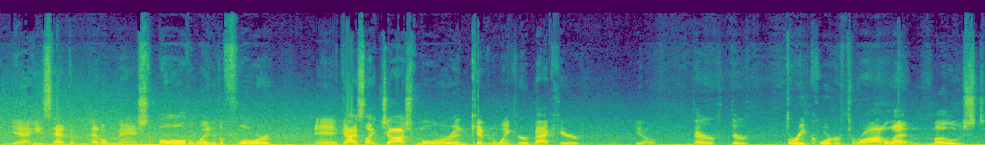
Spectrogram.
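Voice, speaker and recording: Music plays in the background and the room echo is audible as a fairly high-pitched man speaks at a moderate pace with ordinary pitch variation. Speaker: sim racing commentator. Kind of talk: live commentary.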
